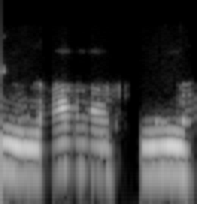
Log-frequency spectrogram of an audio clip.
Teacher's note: ইলাফি, তো এই সেই কোরআন শরীফের সূরা আছে, তো এখানে যে একটা টান ইলা হবে সেটা টান দিতে হবে, ইলাফি। ইটা টান, লাটা টান, ফাটা টান হবে না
